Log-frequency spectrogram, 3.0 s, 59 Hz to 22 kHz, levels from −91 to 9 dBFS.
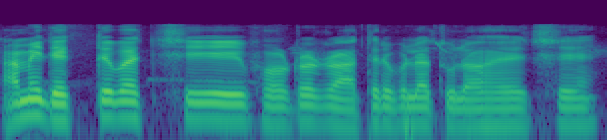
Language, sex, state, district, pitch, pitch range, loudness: Bengali, male, West Bengal, Alipurduar, 120 Hz, 115-140 Hz, -19 LUFS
